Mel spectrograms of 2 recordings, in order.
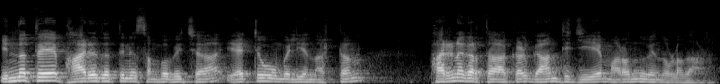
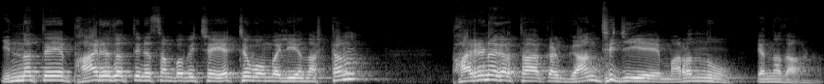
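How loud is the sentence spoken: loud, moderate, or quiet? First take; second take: quiet; loud. First: The sentence is spoken in a low, quiet voice. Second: The sentence is spoken in a loud, raised voice. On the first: "താഴ്ന്ന ശബ്ദത്തിൽ പറയുന്നത് ഇങ്ങനെയാണ്" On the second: "ഉയർന്ന ശബ്ദത്തിൽ ഇങ്ങനെ പറയാം"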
